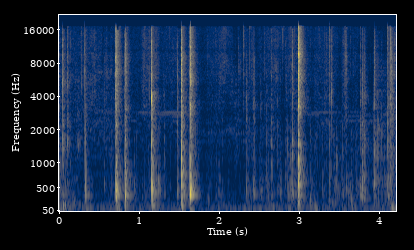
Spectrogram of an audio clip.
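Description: Plastic storage case of mini ink pads being handled, its lid and clasps clicking and knocking: a run of sharp clicks in the first two seconds and another about three seconds in.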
